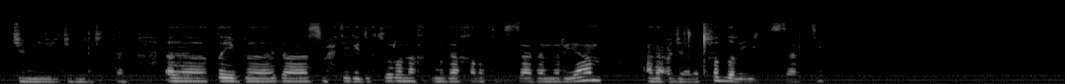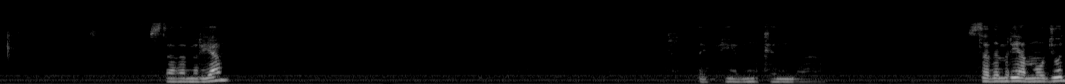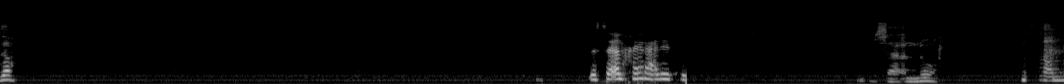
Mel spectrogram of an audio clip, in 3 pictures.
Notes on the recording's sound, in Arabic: تسجيل لمساحة ابن رشد الأسبوعية على منصة تويتر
